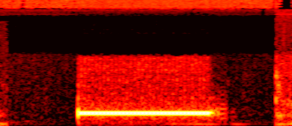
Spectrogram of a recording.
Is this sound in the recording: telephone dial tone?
yes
